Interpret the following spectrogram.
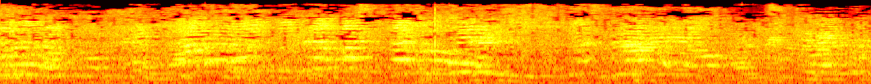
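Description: A group of first-grade children talking and calling out all at once, their high voices overlapping into a steady classroom din.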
